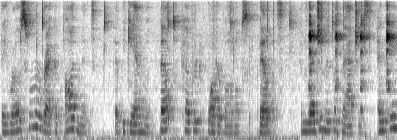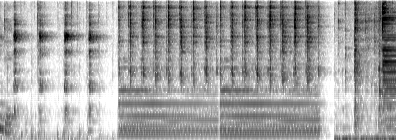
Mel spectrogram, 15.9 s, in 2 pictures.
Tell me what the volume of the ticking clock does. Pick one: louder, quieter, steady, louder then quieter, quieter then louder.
louder.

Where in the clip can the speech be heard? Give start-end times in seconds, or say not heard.
0.0-8.5.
